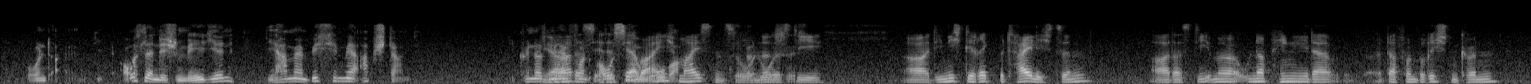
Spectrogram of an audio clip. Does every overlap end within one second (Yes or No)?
No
